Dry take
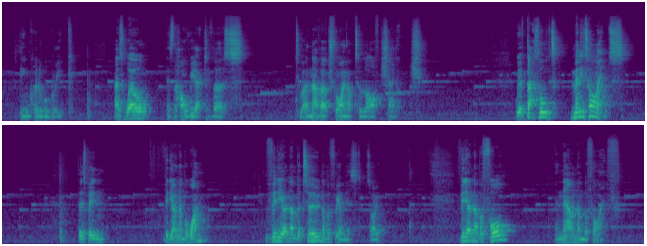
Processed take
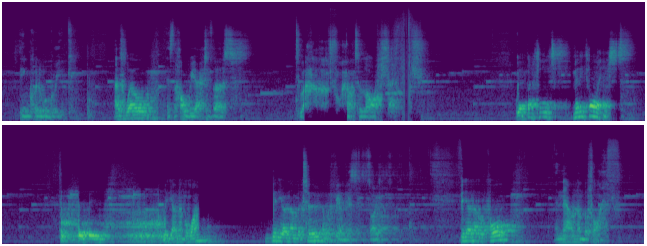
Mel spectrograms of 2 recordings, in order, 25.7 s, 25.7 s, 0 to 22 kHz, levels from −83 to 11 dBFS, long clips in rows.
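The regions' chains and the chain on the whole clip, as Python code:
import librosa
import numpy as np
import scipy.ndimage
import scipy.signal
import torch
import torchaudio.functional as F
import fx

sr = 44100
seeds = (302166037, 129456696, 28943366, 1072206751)

y = fx.chain(x, sr, fx.highpass(hz=1000.0, slope=24),
    fx.level_steps(step_db=17),
    fx.resample_bad(factor=2, down='filtered', up='zero_stuff'), at=(6.03, 6.9))
y = fx.chain(y, sr, fx.highpass(hz=450.0, slope=12),
    fx.quant_dither(seeds[0], bits=8, dither='none'),
    fx.pre_swell(db_per_s=85.0), at=(7.48, 8.37))
y = fx.chain(y, sr, fx.curve_eq(hz=(130.0, 350.0, 520.0, 840.0, 1300.0, 2200.0, 3500.0, 12000.0), db=(0, -5, 10, -27, -13, 6, 8, -30)),
    fx.tremolo_abs(hz=3.3), at=(10.33, 12.35))
y = fx.chain(y, sr, fx.env_lowpass_down(base_hz=930.0, full_db=-27.5),
    fx.small_body(hz=(300.0, 690.0, 2200.0), ring_ms=40, db=15),
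    fx.band_squash(depth_pct=100), at=(14.03, 16.13))
y = fx.chain(y, sr, fx.gaussian_blur(sigma=20.0),
    fx.low_shelf(hz=130.0, db=6.0), at=(16.79, 18.28))
y = fx.chain(y, sr, fx.reverse_delay_fb(ms=103, feedback_pct=74, wet_db=-12),
    fx.sustainer(db_per_s=49.0), at=(18.86, 22.91))
y = fx.env_lowpass_down(y, sr, base_hz=700.0, full_db=-22.0)
y = fx.notch(y, sr, hz=6400.0, q=15.0)
y = fx.sustainer(y, sr, db_per_s=52.0)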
